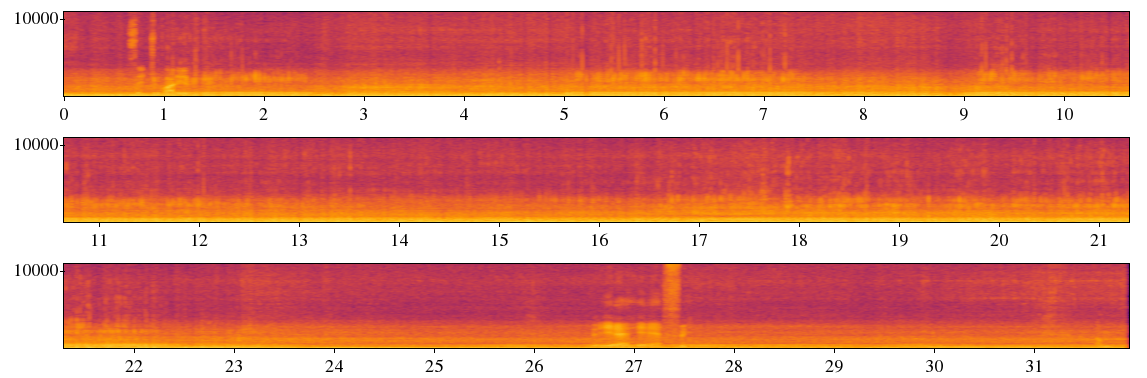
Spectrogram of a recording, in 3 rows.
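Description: Honda CG Fan 150's single-cylinder four-stroke engine running at steady high revs through an aftermarket Torbal Racing exhaust, heard from the rider's seat. About 23 seconds in, the engine note drops lower and quieter.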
